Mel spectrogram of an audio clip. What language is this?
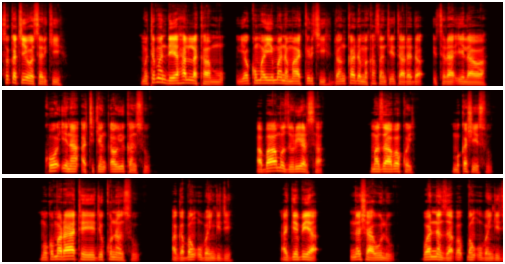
Hausa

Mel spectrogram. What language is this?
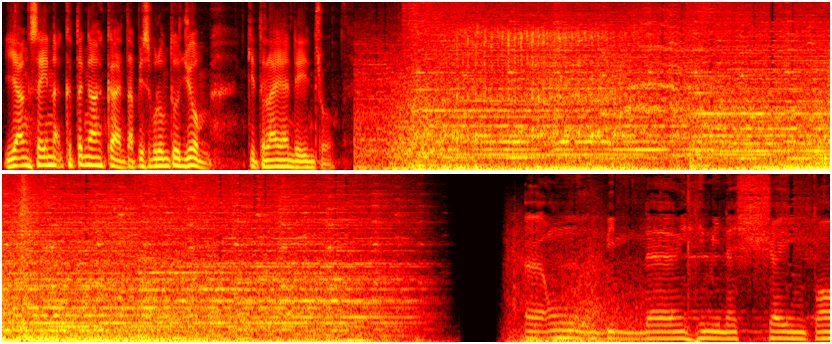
Malay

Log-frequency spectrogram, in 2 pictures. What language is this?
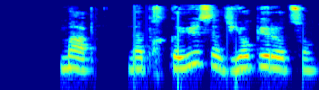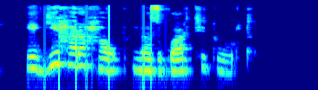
Abkhazian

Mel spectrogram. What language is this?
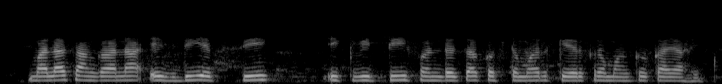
Marathi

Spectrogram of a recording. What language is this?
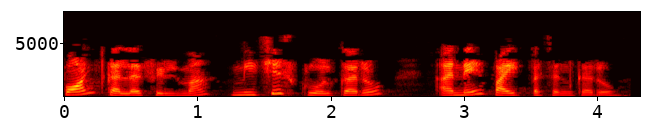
Gujarati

